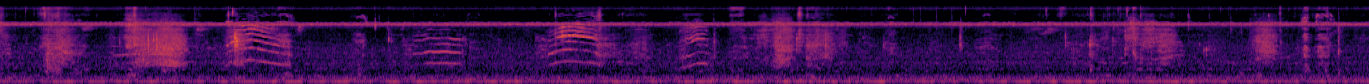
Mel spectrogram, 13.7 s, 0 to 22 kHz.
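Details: A 15-day-old kitten gives a series of thin, high, arching mews, each sliding up then down, spaced a second or two apart over a steady background hiss and constant high electronic whine.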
